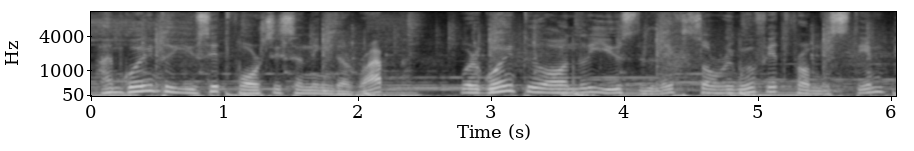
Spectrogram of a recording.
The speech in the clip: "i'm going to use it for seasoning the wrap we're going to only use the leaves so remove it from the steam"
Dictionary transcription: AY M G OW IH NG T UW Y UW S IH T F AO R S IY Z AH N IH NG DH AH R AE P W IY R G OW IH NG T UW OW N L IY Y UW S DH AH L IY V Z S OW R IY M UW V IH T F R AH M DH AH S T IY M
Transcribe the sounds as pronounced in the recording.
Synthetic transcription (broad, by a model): AY M G OW IH NG T UW Y UW S IH T F AO R S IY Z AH N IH NG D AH R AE P W IY R G OW IH NG T UW OW N L IY Y UW S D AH L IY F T S OW R IY M UW V IH T F R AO M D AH S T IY M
